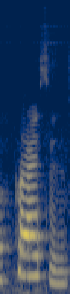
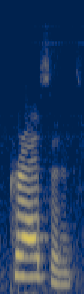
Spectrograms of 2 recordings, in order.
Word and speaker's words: present: Dad received a present from his friend. Dad received a present from his friend. So I stress my first syllable to show that this is a noun. Present, present.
